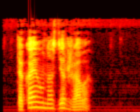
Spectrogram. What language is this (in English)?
Belarusian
